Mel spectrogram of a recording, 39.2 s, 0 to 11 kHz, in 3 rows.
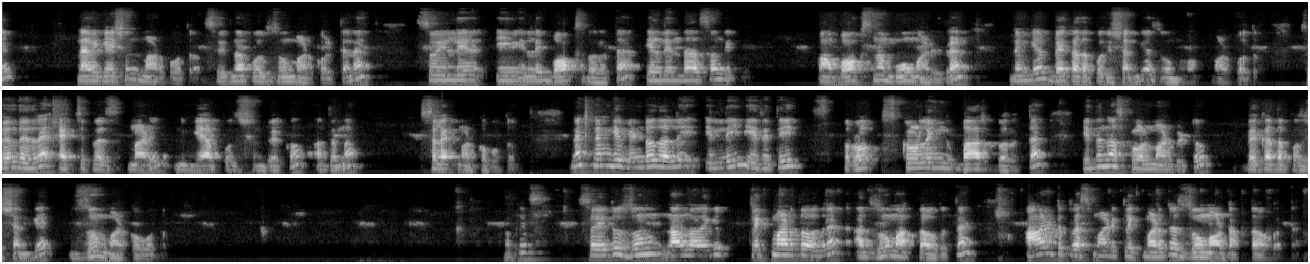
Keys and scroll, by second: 13.7 h.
